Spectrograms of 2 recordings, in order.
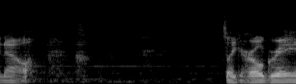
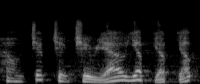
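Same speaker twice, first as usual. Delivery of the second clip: hammed-up British accent, higher pitch; mock British accent; 6 semitones higher than usual. Co-host teasing the host with a mock British accent. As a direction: chirp it like a caricature Brit. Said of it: "saying things in a British accent".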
